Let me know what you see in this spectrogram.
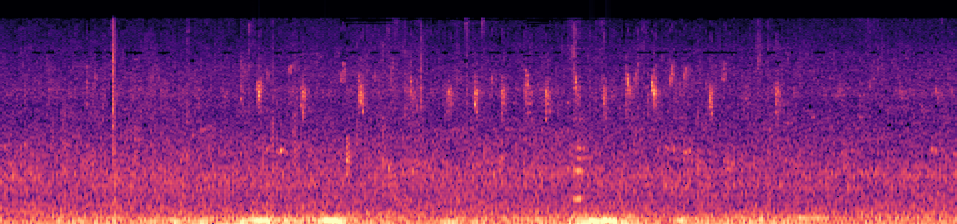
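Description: Small birds chirping in quick, short high calls for most of the clip, over a steady low rumble. There is a single sharp click about a second in.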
